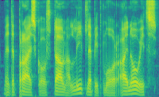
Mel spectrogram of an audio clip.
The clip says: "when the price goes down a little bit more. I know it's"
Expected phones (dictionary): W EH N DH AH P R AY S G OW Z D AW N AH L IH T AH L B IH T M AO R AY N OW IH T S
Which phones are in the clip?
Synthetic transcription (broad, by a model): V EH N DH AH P R AY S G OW S D AW N AH L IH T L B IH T M AO R AY N OW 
